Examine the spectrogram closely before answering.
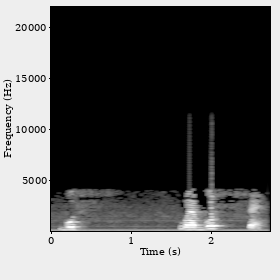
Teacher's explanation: From bu, rounded lips, flatten it.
